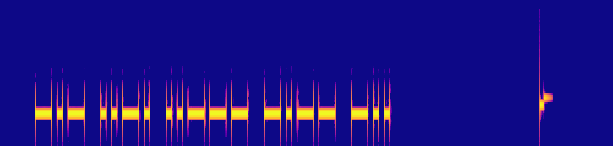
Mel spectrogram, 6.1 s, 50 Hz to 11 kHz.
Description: Morse code, heard as a keyed tone, about 22 wpm, 700 Hz. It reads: KF2YD
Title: USA Call Signs 22wpm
